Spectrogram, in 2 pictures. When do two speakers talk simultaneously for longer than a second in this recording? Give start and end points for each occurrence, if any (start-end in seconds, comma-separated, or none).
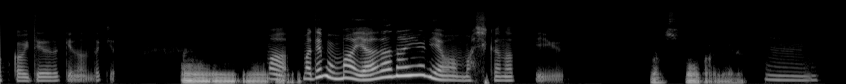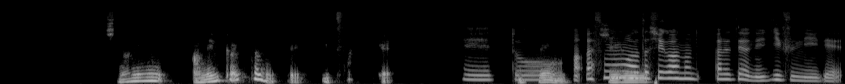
13.6-15.0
